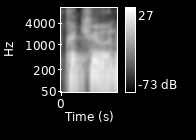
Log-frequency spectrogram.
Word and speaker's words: Craciun: I'm in Bucharest, and my guest is It's Craciun, right? Yeah, Pronounced correct.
